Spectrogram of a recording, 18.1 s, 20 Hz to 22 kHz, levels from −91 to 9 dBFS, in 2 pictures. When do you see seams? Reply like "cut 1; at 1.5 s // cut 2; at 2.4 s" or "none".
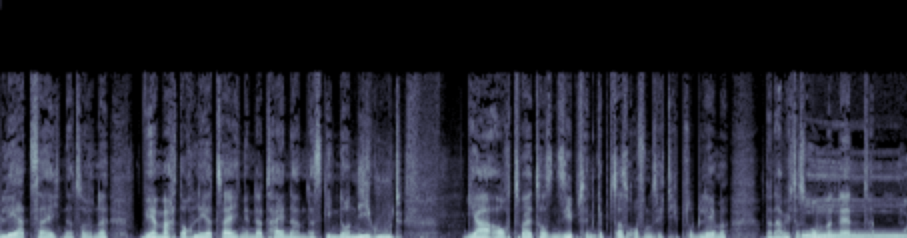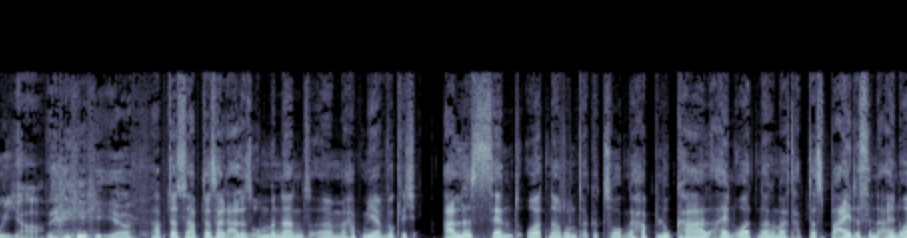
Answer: none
